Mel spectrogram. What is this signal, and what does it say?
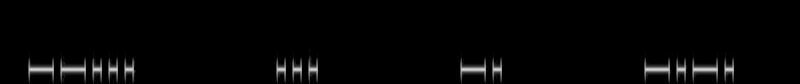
Morse code, heard as a keyed tone, about 15 wpm, spaced as for 5 wpm, 700 Hz. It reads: 7SNC
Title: USA Call Signs - 6 Characters - 6x Character Spacing - 15wpm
